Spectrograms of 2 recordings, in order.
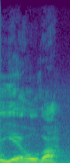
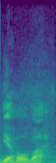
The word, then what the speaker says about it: Jehová: o I dijera Adonai cuando llegaron los traductores y veían las consonantes con las vocales e o dijeron Jehová y ahí quedó el nombre Jehová pero no no hay una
